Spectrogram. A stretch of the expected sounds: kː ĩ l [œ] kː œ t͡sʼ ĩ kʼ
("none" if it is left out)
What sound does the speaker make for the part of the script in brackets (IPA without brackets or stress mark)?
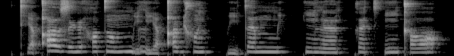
œ̃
